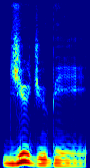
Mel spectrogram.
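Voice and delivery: normal talking voice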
